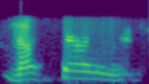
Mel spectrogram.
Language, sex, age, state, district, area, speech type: Odia, female, 45-60, Odisha, Sundergarh, urban, conversation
